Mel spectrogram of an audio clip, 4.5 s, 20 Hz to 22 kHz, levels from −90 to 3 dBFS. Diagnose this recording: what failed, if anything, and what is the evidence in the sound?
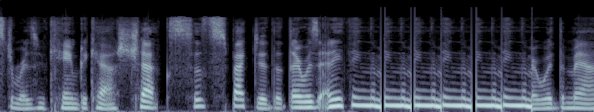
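From 2.85 s to 3.99 s the speech locks into a fast, even stutter: one 0.23 s slice repeats five times with a brief mute at each jump. That's a CD stuck on one turn at the playback stage, where a scratch throws the laser back a track every rotation.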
